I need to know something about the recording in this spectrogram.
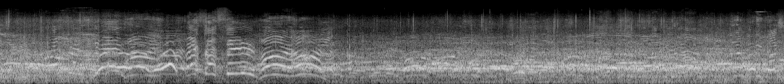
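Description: Many feet run on pavement.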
